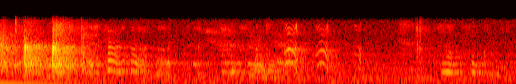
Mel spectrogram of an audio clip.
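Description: A young girl talks softly into a microphone.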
